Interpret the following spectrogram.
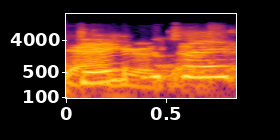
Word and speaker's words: daguerreotypes: I don't know how to say this word, daguerreotypes. Yep, daguerreotypes.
